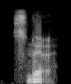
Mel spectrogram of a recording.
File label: "snare", British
